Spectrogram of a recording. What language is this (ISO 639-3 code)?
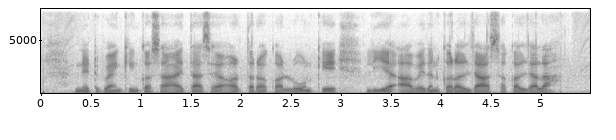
bho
